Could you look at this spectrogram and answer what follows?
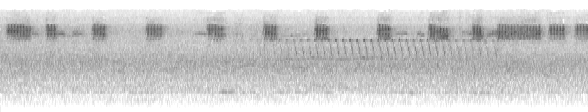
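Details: Brown-headed cowbird chick, a brood parasite raised by song sparrow foster parents; thin, very high begging notes in short bursts, repeated insistently about twice a second, over a steady background hiss.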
